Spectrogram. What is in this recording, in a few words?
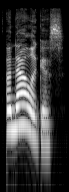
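"analogous", English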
